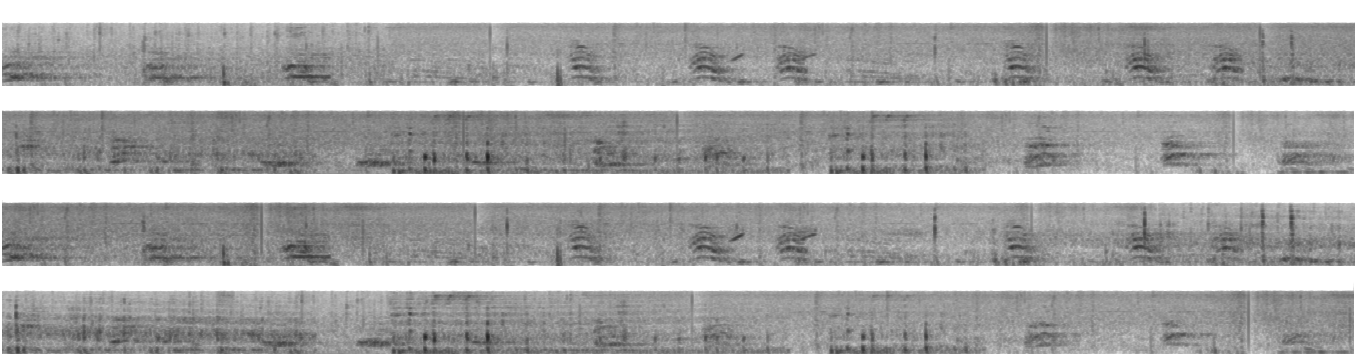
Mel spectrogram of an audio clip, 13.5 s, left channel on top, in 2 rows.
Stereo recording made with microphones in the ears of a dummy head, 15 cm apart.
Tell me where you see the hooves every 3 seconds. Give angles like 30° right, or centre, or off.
70° right, 60° right, 30° right, 40° left, off.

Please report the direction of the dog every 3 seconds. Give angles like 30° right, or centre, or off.
40° right, centre, 30° left, 50° left, 60° left.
